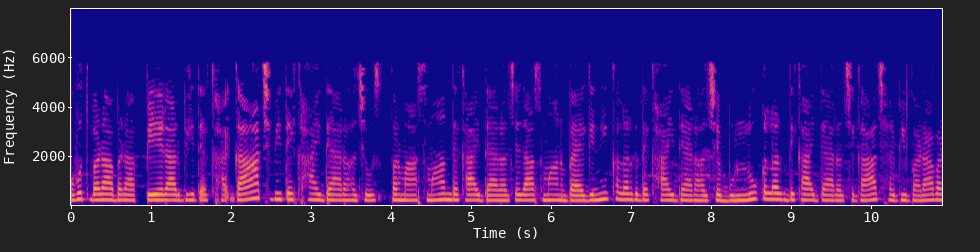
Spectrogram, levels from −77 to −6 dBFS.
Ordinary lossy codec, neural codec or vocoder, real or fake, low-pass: MP3, 24 kbps; none; real; 7.2 kHz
